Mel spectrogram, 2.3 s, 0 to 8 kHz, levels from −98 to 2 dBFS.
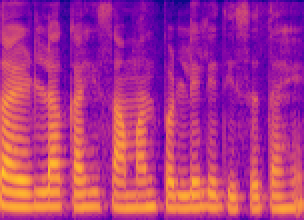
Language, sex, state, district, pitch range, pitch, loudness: Marathi, female, Maharashtra, Sindhudurg, 175-190 Hz, 180 Hz, -19 LUFS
